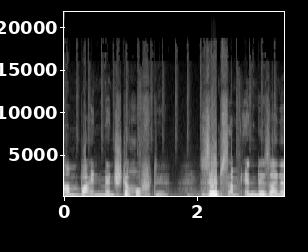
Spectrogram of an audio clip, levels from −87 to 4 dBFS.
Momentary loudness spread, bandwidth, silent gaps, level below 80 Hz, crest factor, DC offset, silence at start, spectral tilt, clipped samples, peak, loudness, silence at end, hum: 18 LU; 18.5 kHz; none; -40 dBFS; 14 dB; under 0.1%; 0 s; -5.5 dB/octave; under 0.1%; 0 dBFS; -14 LUFS; 0 s; none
